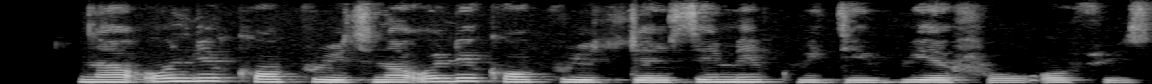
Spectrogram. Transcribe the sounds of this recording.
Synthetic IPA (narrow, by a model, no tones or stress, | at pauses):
naʔõnlikʰɔpɾetnaʔo̰nlikʰɔpɾetdɛnsemekidewiɛfɔɔfis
